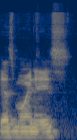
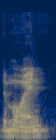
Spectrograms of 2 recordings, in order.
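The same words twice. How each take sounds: First: It is said the way the letters look. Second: It is said the local way, not as spelled. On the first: The speaker calls it wrong. "even though it looks like" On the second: The speaker calls it right. "the proper pronunciation is"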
